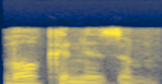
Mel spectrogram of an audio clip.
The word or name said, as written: vulcanism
